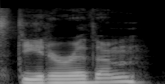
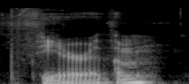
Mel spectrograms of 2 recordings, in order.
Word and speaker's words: Theatrhythm: She says that she loves Theater Rhythm. I think it's actually pronounced Theatrhythm.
